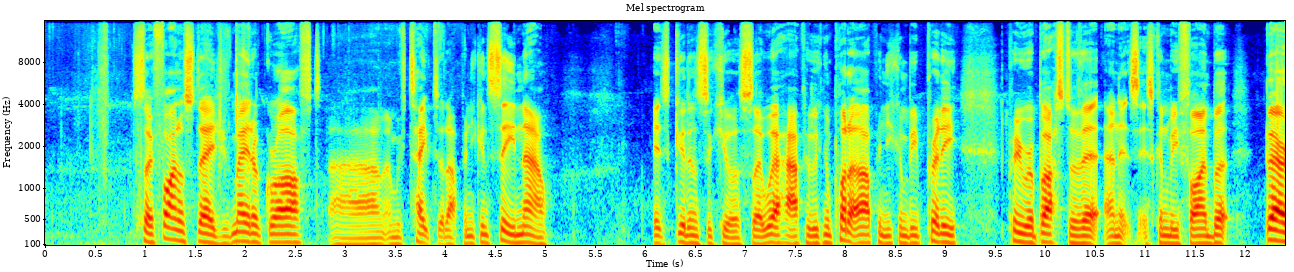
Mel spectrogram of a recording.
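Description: A young man speaks calmly and clearly, close to a microphone.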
